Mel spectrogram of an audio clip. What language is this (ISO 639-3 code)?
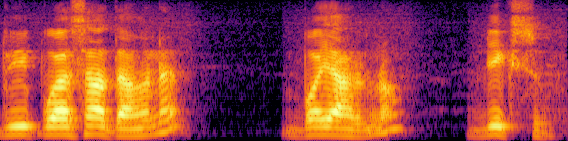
ori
